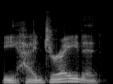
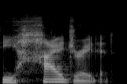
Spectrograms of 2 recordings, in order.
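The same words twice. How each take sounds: First: Dehydrated with the weight on DRA; wrong syllable stressed. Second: Dehydrated slowly, stress on HY; de-HY-drated, falling repeat-after-me model of Dehydrated; correct stress model. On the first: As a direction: say de-hy-DRA-ted for dehydrated, as a mistake. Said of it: "common mistake to stress that same syllable". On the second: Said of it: "So say it with me". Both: Shown as a demonstration.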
